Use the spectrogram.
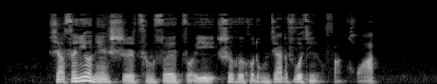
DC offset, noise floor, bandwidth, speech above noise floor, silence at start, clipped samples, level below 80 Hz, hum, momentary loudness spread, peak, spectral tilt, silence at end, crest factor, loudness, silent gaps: under 0.1%; -53 dBFS; 11.5 kHz; 34 dB; 0.5 s; under 0.1%; -40 dBFS; none; 13 LU; -2 dBFS; -5.5 dB/octave; 0.6 s; 18 dB; -20 LUFS; none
